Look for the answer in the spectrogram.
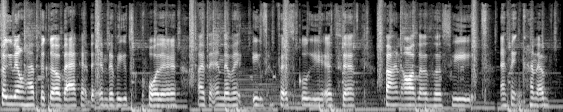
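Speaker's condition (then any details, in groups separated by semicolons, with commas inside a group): Cerebral palsy; from birth, born two months premature, 2 pounds 12 ounces, significant motor skill delays, physical and occupational therapy as child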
